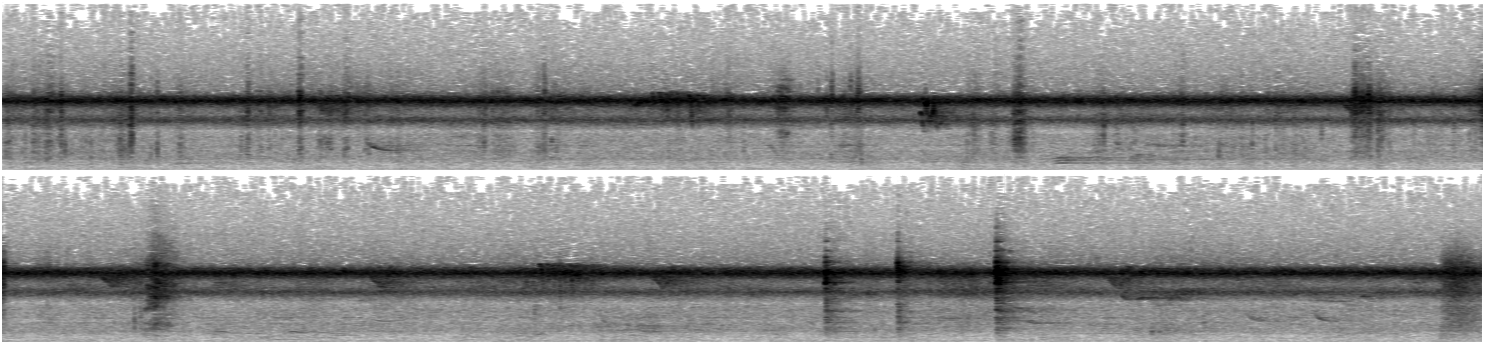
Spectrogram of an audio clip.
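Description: A steady, high-pitched insect chorus in forest, holding two close pitches throughout. Scattered short clicks and ticks come over it, with three louder ones close together near the end.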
